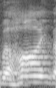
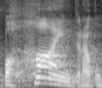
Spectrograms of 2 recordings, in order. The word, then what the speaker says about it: behind: 근데 엑센트가 이음절에 오다 보니까 우리 귀에는 어떻게 많이 들리냐면 behind하인드가 아니라 브엑센트를 주니까 앞에가 발음이 약화되는 거서 behind라고 많이 들릴 겁니다.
